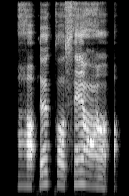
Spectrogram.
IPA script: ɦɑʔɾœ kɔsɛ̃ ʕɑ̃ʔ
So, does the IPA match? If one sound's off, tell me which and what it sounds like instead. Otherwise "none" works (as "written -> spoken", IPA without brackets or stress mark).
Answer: none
